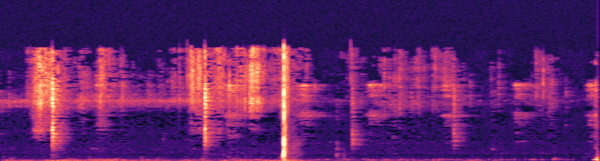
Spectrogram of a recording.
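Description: Faint handling sounds as hibiscus petals are pulled off the flower by hand, with one sharp click about three seconds in.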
